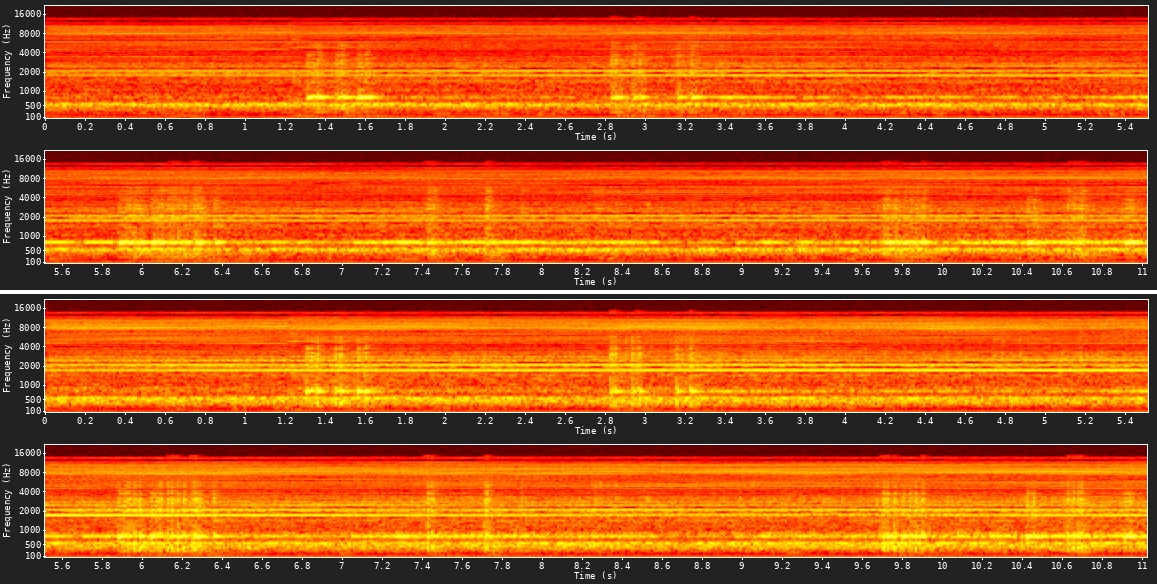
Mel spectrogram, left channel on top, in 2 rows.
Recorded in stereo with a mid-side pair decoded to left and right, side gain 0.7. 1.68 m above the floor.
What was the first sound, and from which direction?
A machine running, 65° right.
